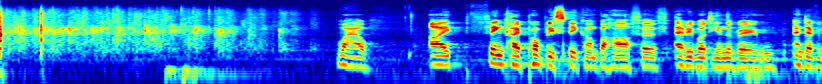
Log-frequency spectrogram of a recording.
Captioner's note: applause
